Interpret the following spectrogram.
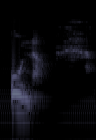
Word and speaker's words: una: article indéfini hall una attention à la prononciation ce n'est pas du français on dit bien houle est ici on dit ona attention si à olemps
